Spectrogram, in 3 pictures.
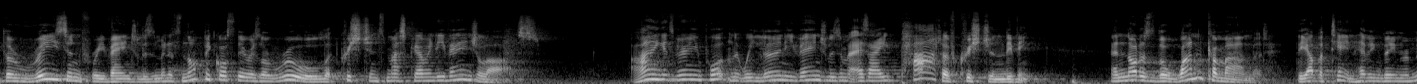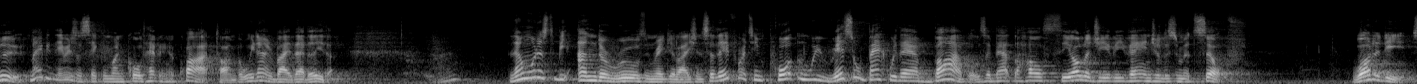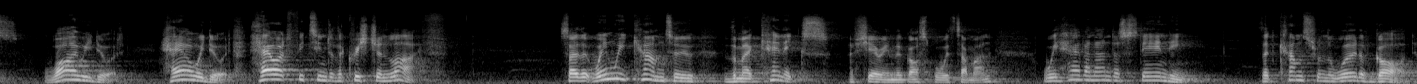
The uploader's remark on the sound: Talk 1 of 5 given at an AFES 2015 Conference on Evangelism for university students.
